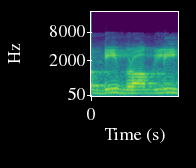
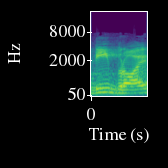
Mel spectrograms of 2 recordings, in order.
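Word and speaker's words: de Broglie: deposit जरूरी होता है लेकिन जैसे लिखा होता है इंडियन इंग्लिश अगर हम पढ़ें तो उसको डी ब्रोग्ली ही पढेंगे यह स्पेलिंग होती है ना इसलिए डी ब्रोग्ली पढ़ लेते हैं बीआरओ चीफ LED ब्रॉकली पढ़ते में इसका पूर्ण पेशंट जो सही है वह डिब्रॉय होता है बात आ गई तो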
